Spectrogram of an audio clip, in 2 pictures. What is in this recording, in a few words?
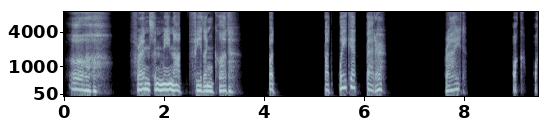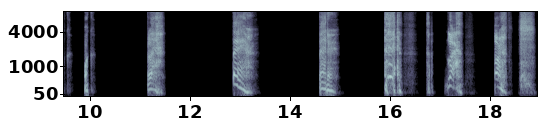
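Barks Bird, English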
